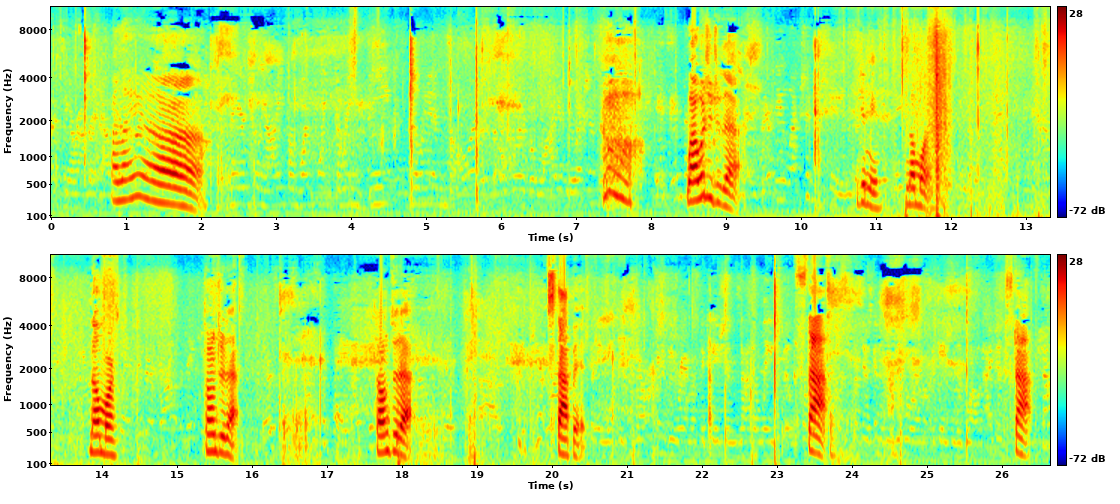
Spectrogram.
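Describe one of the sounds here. A young child squeals and cries out loudly, close by, again and again.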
